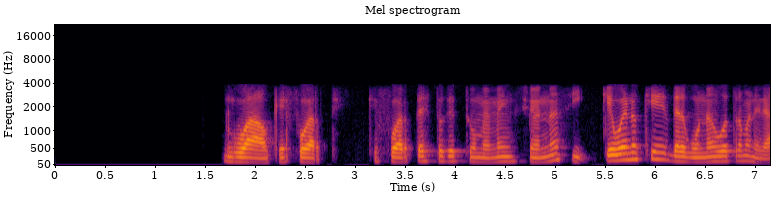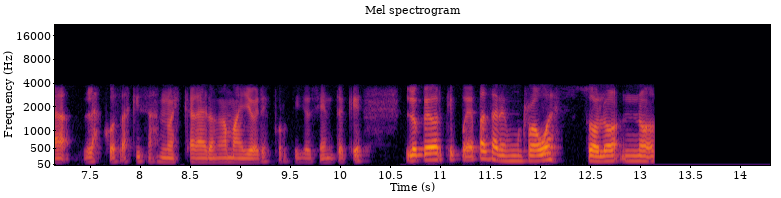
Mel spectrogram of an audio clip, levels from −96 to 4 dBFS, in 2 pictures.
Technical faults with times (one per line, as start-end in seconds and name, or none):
13.13-14.30 cut-off end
